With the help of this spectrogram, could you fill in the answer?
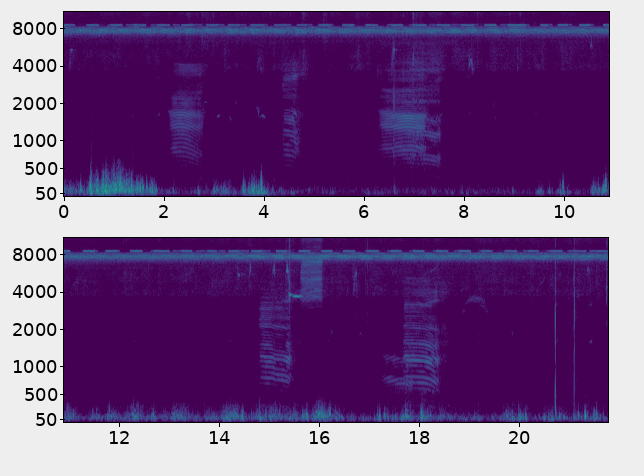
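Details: Nelore cattle herd on a farm at sunset, grazing in the pasture: a low, deep moo opens the stretch, another short low call follows near four seconds, while high harmonic bird calls, a steady high insect whine and faint rural background carry on.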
